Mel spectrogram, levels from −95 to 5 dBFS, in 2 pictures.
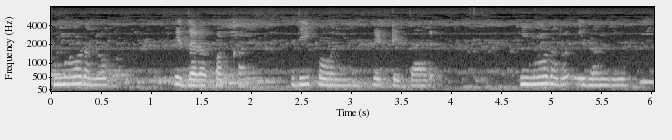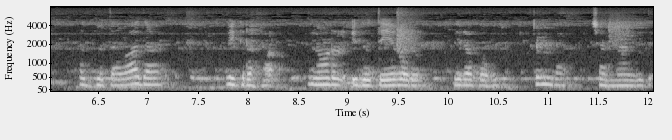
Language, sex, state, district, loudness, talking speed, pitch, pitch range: Kannada, female, Karnataka, Chamarajanagar, -18 LUFS, 70 wpm, 220 Hz, 205-240 Hz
